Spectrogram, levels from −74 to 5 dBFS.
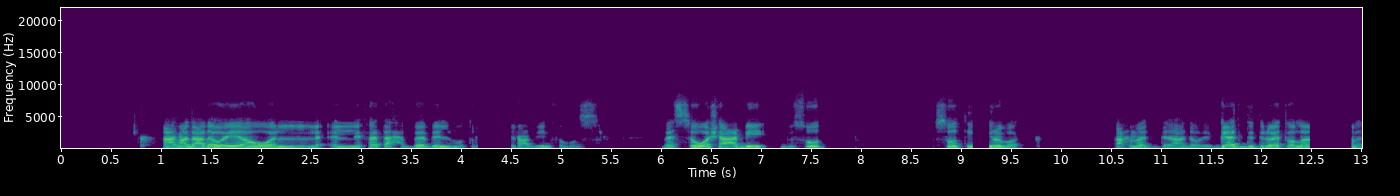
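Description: Digital broadcast dropouts cut the speech at 4.16–4.55 s, 9.11–9.33 s and 12.48–12.96 s. The receiver muted on missing or corrupt frames with a 3 ms fade, so the sound snaps off and resumes later, losing 0.34 s, 0.17 s and 0.43 s of programme.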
